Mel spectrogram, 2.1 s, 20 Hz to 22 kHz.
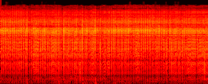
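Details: MIG weld with circle/loop technique, pushing with gun pointed slightly ahead, about 3/8 to 1/2 inch stick-out: steady, even frying crackle with no popping, sputter or breaks; a healthy, well-set arc.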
